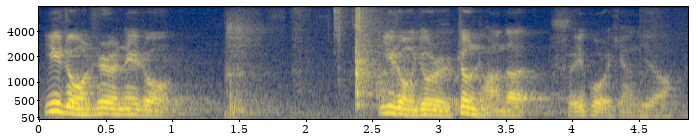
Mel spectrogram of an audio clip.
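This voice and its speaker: A man's voice: medium pitch, animated, unhurried, dark tone, slight background noise. A man teaching Chinese vocabulary in class, repeating words for the students. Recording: echoey classroom with long reverb.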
